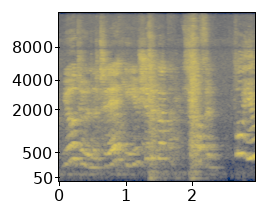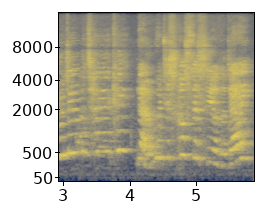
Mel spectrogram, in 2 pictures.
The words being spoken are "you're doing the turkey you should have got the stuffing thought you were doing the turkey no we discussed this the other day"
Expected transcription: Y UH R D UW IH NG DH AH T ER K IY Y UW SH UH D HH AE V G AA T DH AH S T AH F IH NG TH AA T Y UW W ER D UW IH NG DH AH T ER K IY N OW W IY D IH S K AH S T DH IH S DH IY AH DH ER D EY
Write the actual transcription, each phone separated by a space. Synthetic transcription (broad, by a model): Y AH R D UW IH NG DH AH T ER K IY Y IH SH UH D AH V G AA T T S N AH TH IH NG F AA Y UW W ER D UW IH NG DH AH T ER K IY N OW W IY D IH S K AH S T DH IH S DH IY AH DH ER D EY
